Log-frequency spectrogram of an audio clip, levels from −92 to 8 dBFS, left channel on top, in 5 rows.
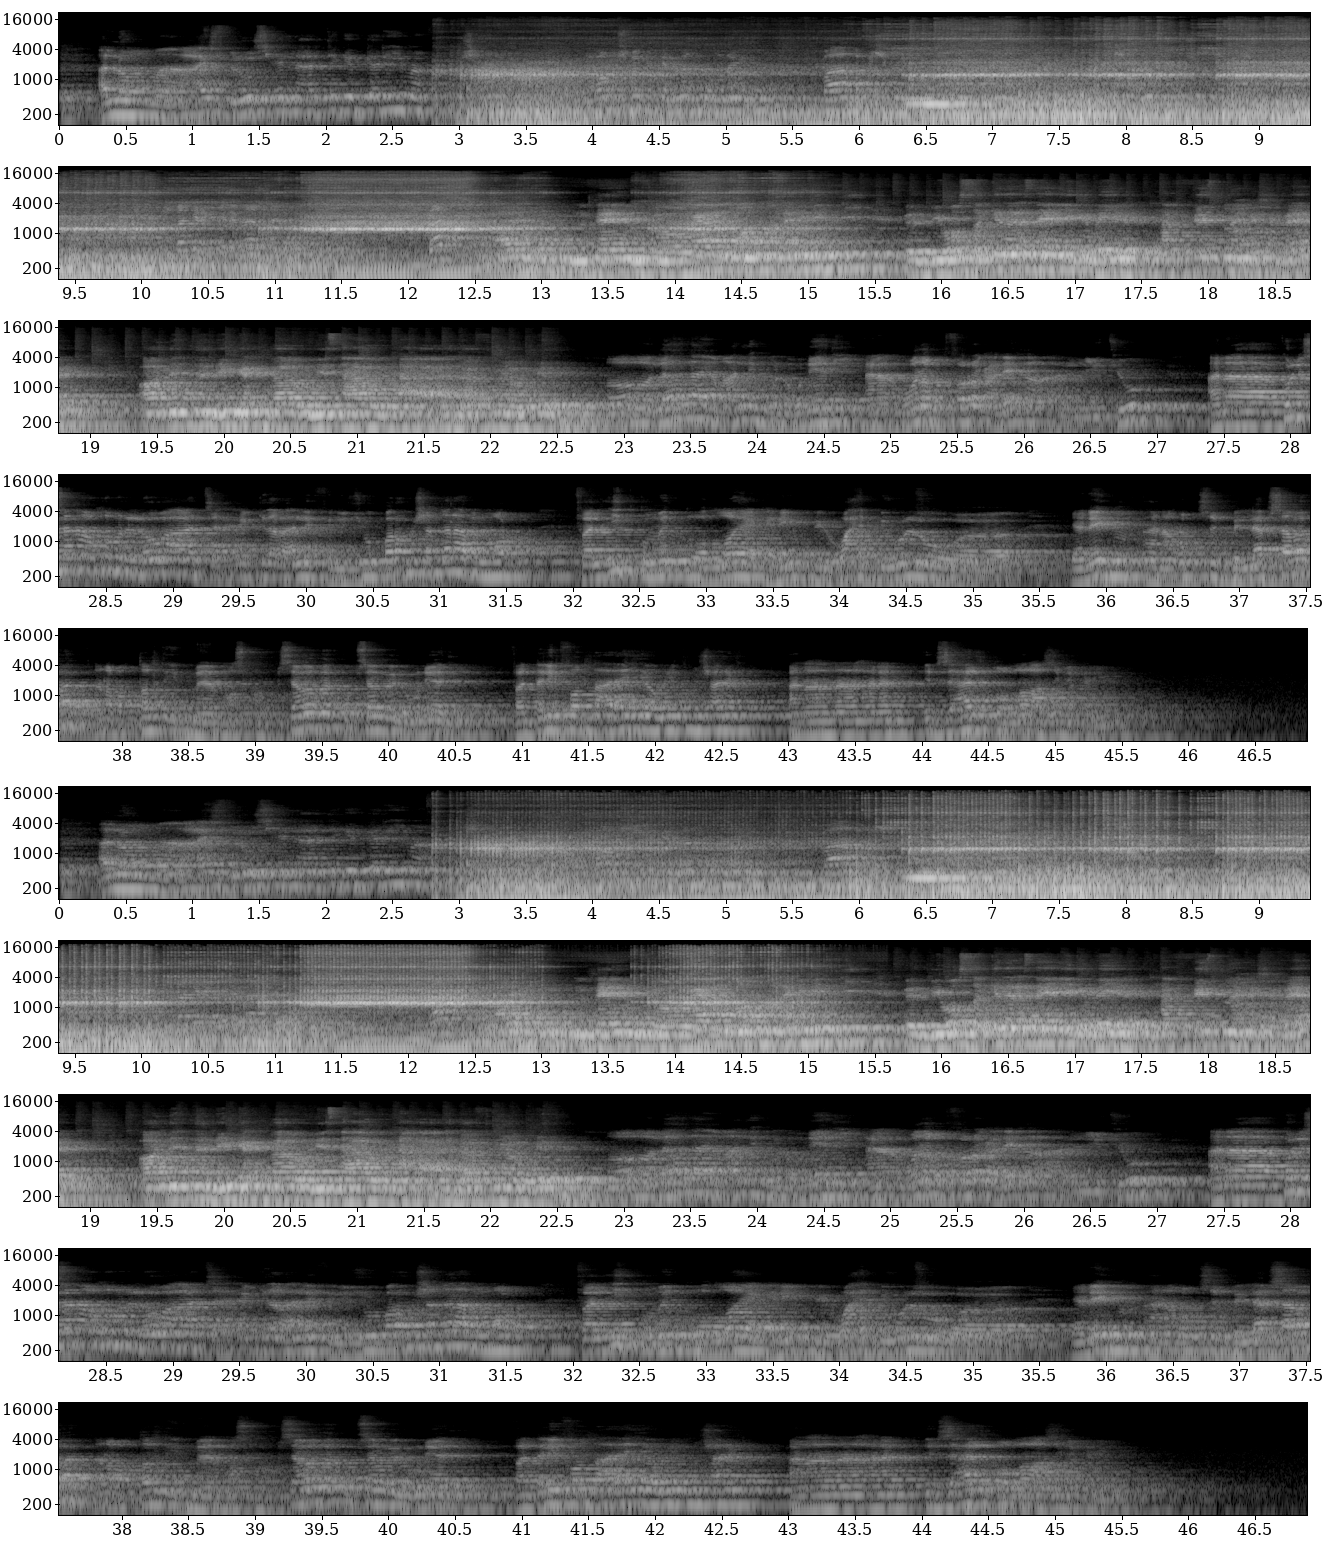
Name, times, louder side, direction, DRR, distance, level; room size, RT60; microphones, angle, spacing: voice 1, 0.0-5.3 5.7-12.5 18.1-18.7 22.9-26.9 27.4-31.7 32.0-35.3 35.7-40.6 40.9-42.7 43.0-45.4, left 1 dB, 45° left, 0 dB, 0.4 m, -35 dB
sound 1, 2.8-13.1 13.7-15.3, right 1 dB, 90° right, 0.4 m, -22 dB
voice 2, 12.6-18.7 19.4-22.5, left 1 dB, 15° right, -6 dB, 1.0 m, -22 dB
sound 2, 14.5-22.5, equal, 80° left, 1.2 m, -40 dB
3.7 x 2.6 x 4.1 m, 2.1 s
head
